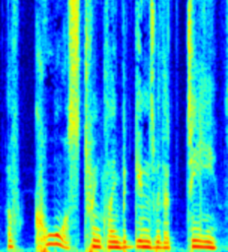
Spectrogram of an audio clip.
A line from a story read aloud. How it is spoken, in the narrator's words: said the King sharply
